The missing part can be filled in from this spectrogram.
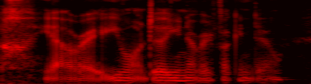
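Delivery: breathy, barely voiced, offhand, dismissive whisper. Retelling what a woman said to a man, as an offhand comment. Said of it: "kind of like an off comment".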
